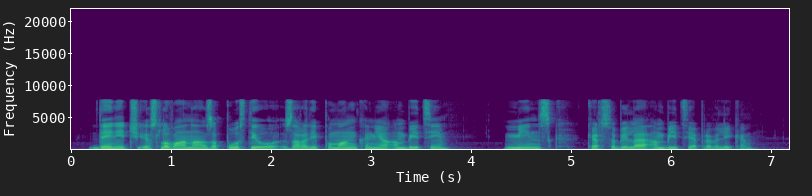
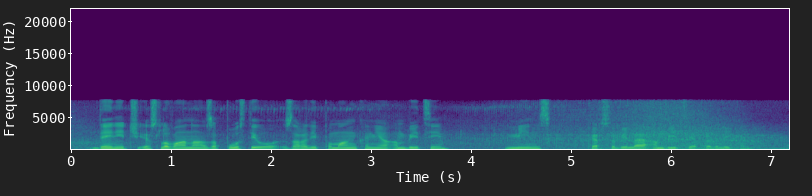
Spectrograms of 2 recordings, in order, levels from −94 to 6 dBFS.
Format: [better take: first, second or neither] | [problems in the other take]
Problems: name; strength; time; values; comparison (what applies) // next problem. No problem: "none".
first | background sound (Traffic noise, roadway noise); 13 dB below the speech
